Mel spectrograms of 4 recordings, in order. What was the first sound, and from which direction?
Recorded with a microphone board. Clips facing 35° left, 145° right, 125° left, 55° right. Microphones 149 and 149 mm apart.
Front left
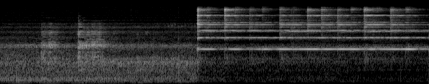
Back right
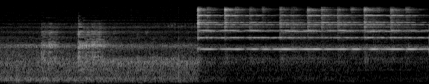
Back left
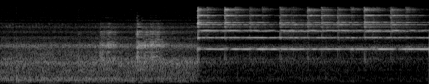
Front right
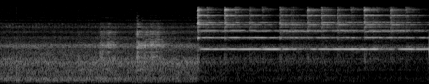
A bell, 25° left.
